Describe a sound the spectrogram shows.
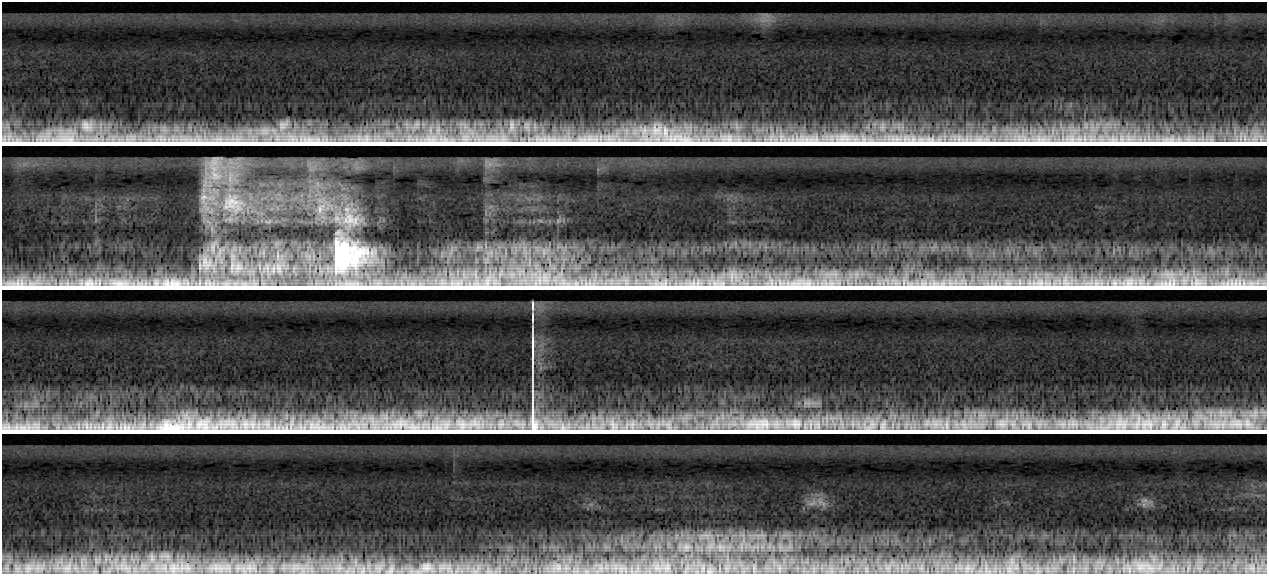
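A razor blade scrapes softly across stubble.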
